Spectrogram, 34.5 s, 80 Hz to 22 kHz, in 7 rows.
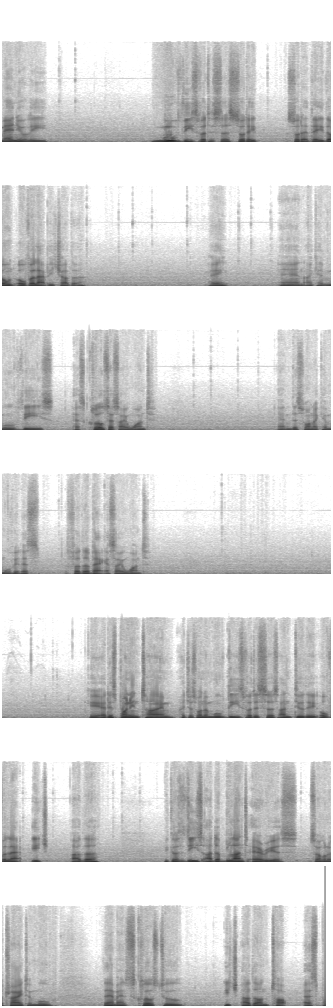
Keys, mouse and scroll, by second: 0.5 scroll up 1, 1.1 alt+middle click, 1.6 click, 3.2 w, 3.8-13.4 drag, 13.5 click, 14.3-19.0 drag, 19.0-19.9 scroll down 1, 20.2 alt+middle click, 20.8 alt+scroll up 1, 21.5 alt+middle click, 21.8 alt+middle click, 22.2 alt+middle click, 22.6 alt+middle click, 23.7-28.4 drag, 28.4 alt+middle click, 29.1-32.6 drag, 33.5 alt+middle click, 33.8-34.4 drag.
